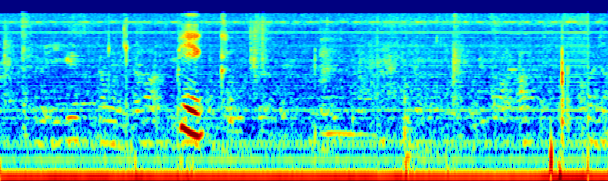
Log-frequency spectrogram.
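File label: "pick", spoken word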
